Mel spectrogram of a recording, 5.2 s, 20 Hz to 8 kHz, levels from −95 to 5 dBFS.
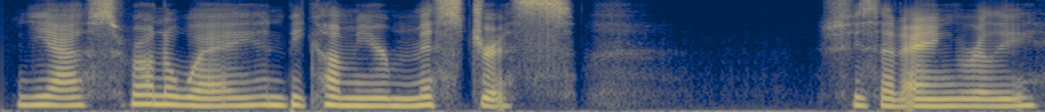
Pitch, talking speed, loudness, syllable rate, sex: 205 Hz, 115 wpm, -18 LUFS, 4.2 syllables/s, female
